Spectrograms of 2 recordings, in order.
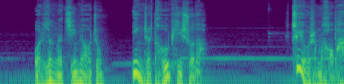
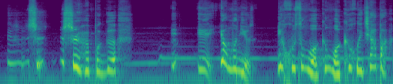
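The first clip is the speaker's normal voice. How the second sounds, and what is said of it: Trembling, stammering frightened voice. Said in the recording (Chinese): “用颤抖的声音说道”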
